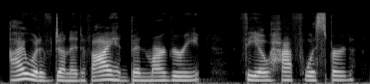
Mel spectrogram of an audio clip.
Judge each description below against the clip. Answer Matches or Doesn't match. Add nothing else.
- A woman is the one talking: Matches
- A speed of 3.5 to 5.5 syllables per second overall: Doesn't match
